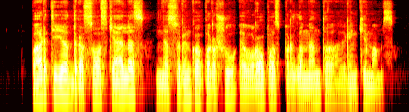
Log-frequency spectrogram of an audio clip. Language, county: Lithuanian, Utena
